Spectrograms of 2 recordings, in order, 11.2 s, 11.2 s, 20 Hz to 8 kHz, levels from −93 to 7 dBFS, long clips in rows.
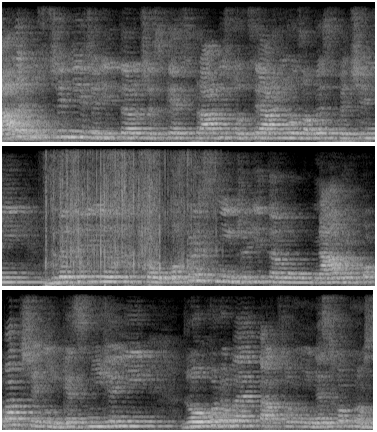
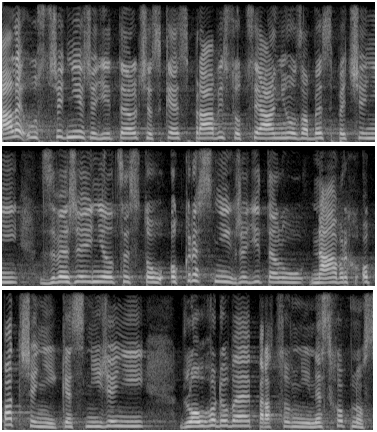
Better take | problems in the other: second | background sound (Crumpling, crinkling); 9 dB below the speech // room echo; dies away in 1.3 s

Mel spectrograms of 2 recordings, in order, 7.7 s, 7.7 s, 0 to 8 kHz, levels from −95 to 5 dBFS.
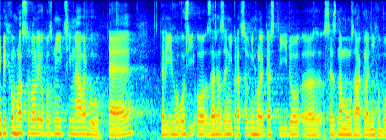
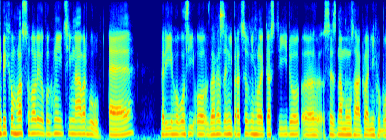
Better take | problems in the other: first | noise reduction (neural diffusion model UNIVERSE++)

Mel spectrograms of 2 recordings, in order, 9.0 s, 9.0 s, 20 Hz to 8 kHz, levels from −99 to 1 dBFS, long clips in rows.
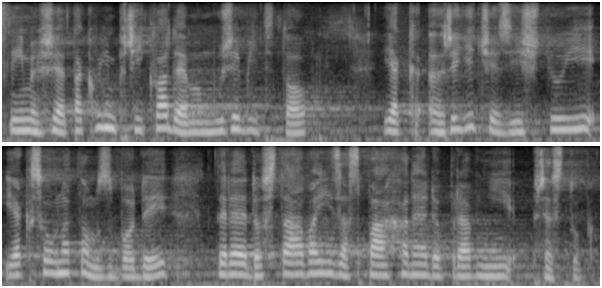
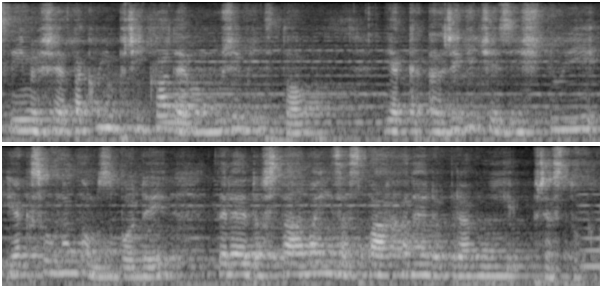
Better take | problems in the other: first | background sound (Bowed string instrument); 15 dB below the speech // room echo; dies away in 1.4 s

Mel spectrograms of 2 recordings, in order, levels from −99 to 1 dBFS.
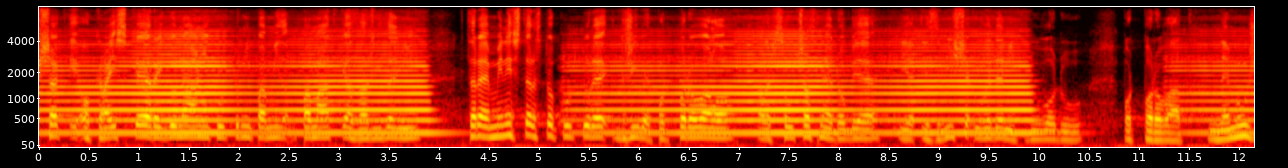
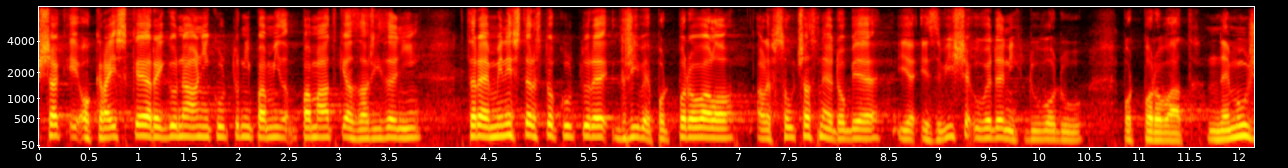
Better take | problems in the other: second | background sound (Bowed string instrument); 4 dB above the speech

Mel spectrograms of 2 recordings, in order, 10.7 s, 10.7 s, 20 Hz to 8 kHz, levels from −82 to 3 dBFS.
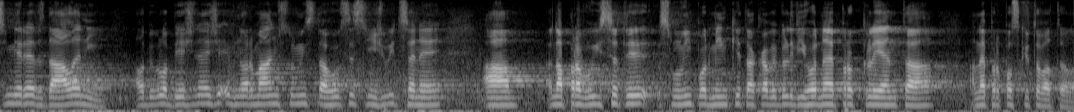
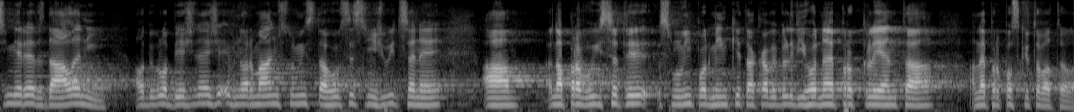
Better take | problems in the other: second | background sound (Waves, surf); 15 dB below the speech

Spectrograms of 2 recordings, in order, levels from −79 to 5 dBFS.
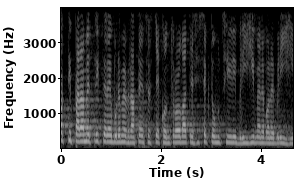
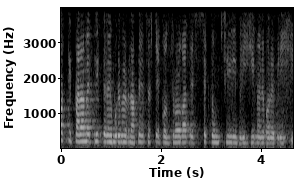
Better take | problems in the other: first | noise reduction (neural separator model SepFormer DNS4)

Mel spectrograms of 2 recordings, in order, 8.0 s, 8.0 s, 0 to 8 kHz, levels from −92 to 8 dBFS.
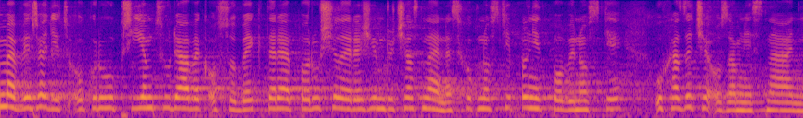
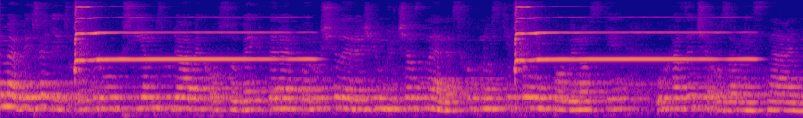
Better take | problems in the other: first | background sound (Wind instrument, woodwind instrument); 1 dB above the speech // room echo; dies away in 0.8 s

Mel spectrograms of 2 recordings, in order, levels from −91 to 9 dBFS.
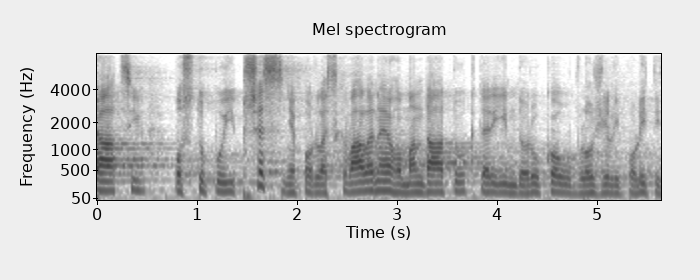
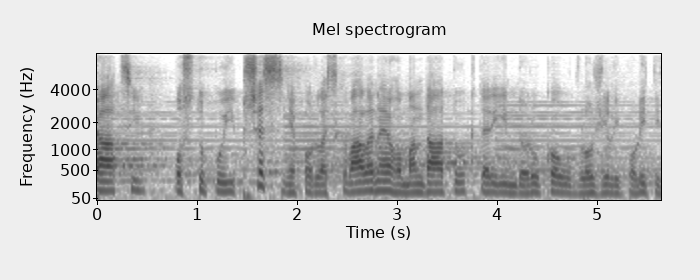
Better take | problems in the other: first | background sound (Clock); 18 dB below the speech

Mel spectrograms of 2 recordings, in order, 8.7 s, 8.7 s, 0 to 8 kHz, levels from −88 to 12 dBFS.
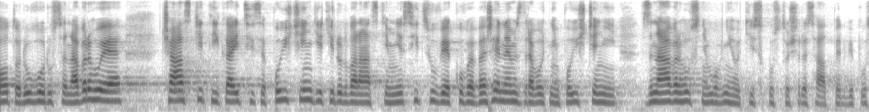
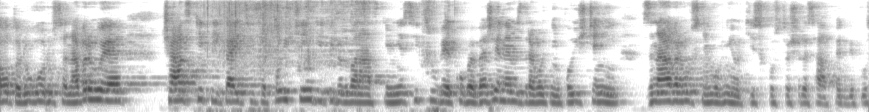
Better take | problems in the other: first | noise reduction (classical method WPE with log-MMSE)

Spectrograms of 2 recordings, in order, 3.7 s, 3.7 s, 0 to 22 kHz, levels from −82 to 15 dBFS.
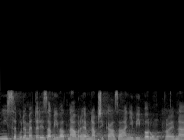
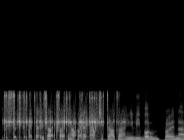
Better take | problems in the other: first | noise reduction (neural diffusion model UNIVERSE++)

